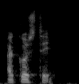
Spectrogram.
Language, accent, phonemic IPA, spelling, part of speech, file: French, France, /a.kɔs.te/, accosté, verb, LL-Q150 (fra)-accosté.wav
- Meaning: past participle of accoster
